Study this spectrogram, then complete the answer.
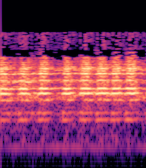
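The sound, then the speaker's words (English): A car horn blares in one long, continuous honk, loud, its brassy tone wavering slightly in volume throughout, with no voices over it. “Lay off of that horn. I know you got one.”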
